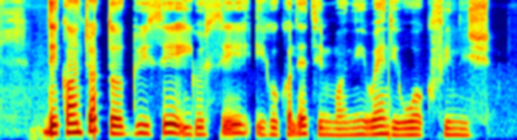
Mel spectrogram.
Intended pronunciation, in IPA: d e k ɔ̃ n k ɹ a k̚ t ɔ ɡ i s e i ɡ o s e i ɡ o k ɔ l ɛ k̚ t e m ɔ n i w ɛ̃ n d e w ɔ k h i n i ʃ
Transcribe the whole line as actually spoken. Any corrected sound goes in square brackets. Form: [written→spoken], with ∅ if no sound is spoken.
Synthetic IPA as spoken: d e k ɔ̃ n [k→t] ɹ a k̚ t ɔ ɡ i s e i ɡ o s e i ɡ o k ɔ l ɛ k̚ t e m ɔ n i w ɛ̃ n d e w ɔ k [h→f] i n i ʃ

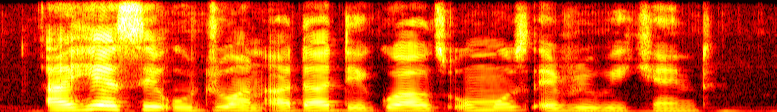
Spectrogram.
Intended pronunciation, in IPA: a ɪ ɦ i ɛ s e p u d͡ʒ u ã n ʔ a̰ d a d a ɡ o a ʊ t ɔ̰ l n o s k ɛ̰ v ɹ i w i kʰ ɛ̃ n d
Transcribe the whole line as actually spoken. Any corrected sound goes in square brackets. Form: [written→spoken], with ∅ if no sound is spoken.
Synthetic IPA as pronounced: a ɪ ɦ i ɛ s e [p→ʔ] u d͡ʒ u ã n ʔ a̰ d a d [a→e] ɡ o a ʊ t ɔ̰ l [n→m] o s [k→t] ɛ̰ v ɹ i w i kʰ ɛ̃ n d

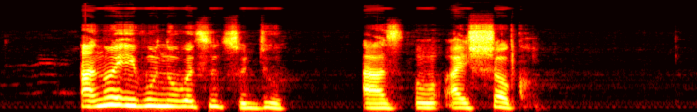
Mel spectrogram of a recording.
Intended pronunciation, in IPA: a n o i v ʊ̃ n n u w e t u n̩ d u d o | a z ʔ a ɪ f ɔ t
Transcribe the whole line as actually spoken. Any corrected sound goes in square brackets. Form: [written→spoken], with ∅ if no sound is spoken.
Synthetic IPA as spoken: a n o i v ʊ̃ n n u w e t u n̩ [d→t] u d [o→u] | a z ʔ a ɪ [f→ʃ] ɔ [t→k]

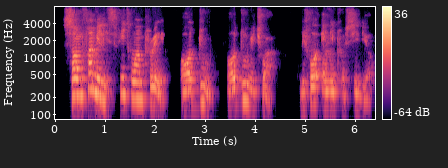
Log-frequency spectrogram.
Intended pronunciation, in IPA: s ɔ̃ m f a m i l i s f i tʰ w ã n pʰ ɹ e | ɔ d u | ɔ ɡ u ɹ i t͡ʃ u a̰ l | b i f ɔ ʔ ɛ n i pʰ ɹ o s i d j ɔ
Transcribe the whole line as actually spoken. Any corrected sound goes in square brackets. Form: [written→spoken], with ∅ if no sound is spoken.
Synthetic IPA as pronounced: s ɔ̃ m f a m i l i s f i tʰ w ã n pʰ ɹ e | ɔ d u | ɔ [ɡ→d] u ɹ i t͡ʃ u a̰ l | b i f ɔ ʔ ɛ n i pʰ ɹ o s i d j ɔ

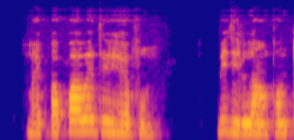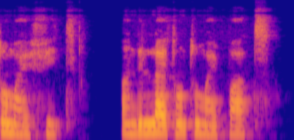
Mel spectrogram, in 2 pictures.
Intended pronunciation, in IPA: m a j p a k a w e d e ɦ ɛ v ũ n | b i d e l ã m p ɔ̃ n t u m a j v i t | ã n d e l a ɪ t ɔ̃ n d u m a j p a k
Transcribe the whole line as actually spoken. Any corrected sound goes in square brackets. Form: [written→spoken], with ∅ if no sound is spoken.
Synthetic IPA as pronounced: m a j p a [k→p] a w e d e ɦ ɛ v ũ n | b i d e l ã m p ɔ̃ n t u m a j [v→f] i t | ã n d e l a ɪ t ɔ̃ n [d→t] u m a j p a [k→t]

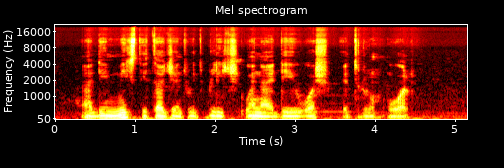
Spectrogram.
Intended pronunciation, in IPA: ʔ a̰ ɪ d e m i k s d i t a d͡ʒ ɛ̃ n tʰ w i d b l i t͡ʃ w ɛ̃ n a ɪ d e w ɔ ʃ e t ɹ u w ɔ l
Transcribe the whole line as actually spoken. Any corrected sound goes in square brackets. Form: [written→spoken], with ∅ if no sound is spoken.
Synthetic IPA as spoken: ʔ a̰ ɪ d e m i k s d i t a d͡ʒ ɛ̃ n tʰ w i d b l i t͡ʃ w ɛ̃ n a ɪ d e w ɔ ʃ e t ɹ u w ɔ l

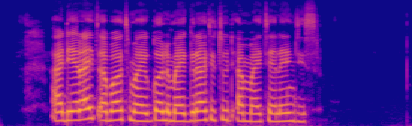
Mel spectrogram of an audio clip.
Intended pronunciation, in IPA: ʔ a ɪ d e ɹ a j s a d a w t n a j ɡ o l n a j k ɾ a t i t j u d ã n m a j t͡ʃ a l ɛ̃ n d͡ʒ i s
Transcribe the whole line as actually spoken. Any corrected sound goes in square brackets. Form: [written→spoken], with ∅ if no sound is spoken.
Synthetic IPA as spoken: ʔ a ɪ d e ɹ a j [s→t] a [d→b] a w t [n→m] a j ɡ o l [n→m] a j [k→ɡ] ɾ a t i t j u d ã n m a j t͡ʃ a l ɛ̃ n d͡ʒ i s

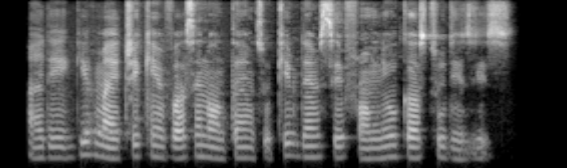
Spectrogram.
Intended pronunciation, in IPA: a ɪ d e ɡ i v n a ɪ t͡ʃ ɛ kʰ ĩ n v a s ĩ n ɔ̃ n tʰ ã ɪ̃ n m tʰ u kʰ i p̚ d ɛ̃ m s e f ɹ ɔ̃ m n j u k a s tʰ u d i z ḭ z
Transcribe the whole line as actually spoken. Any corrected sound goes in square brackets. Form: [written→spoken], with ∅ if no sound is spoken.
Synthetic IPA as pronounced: a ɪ d e ɡ i v [n→m] a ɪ t͡ʃ [ɛ→i] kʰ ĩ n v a s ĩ n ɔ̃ n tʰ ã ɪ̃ [n→∅] m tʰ u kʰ i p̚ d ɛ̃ m s e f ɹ ɔ̃ m n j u k a s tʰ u d i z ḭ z

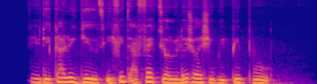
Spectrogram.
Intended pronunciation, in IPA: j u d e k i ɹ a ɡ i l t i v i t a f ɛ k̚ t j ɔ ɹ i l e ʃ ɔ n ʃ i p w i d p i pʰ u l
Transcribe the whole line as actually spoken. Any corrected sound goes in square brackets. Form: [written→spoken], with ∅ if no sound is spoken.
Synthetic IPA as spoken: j u d e k [i→a] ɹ [a→i] ɡ i l t i [v→f] i t a f ɛ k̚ t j ɔ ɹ i l e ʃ [ɔ→ɔ̃] n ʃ i p w i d p i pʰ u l

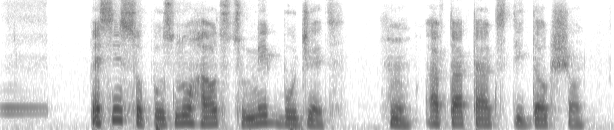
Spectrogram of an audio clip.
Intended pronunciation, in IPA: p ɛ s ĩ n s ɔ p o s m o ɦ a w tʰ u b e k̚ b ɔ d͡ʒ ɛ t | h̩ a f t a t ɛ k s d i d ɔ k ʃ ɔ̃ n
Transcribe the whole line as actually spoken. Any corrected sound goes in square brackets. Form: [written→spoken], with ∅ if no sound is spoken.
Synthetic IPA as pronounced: p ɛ s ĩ n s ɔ p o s [m→n] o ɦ a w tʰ u [b→m] e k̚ b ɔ d͡ʒ ɛ t | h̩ a f t a t [ɛ→a] k s d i d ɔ k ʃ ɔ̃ n

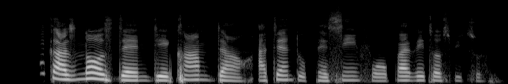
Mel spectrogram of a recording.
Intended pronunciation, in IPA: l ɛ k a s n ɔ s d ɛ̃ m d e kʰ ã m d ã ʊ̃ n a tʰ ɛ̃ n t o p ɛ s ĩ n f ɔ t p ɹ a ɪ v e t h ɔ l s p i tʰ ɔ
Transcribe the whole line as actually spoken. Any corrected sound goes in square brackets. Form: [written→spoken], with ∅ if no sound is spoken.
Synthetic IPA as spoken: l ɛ k a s n ɔ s d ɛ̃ m d e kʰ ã m d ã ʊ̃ n a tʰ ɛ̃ n t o p ɛ s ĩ n f ɔ [t→∅] p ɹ a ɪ v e t h ɔ [l→∅] s p i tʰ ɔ

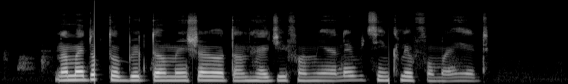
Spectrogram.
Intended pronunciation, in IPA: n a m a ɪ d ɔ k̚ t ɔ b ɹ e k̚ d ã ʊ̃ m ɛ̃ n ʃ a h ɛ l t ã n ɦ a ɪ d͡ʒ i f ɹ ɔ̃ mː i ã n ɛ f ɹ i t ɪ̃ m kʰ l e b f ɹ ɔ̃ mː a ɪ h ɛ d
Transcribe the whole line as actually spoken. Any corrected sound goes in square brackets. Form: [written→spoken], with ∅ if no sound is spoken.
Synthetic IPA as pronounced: n a m a ɪ d ɔ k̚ t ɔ b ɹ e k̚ d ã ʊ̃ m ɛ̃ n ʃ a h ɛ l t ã n ɦ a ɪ d͡ʒ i f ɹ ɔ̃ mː i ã n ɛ [f→v] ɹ i t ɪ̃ [m→ŋ] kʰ l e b f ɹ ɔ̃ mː a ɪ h ɛ d

